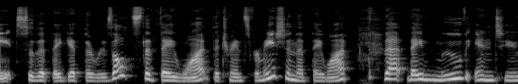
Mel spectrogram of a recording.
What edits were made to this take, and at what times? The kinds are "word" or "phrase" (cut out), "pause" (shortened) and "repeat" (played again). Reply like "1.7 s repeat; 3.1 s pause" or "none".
3.8 s word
